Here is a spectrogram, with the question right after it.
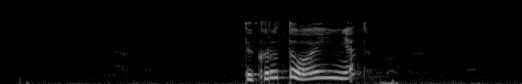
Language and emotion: Russian, neutral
